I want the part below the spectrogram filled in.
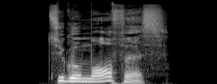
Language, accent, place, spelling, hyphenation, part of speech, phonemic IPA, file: German, Germany, Berlin, zygomorphes, zy‧go‧mor‧phes, adjective, /t͡syɡoˈmɔʁfəs/, De-zygomorphes.ogg
- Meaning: strong/mixed nominative/accusative neuter singular of zygomorph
